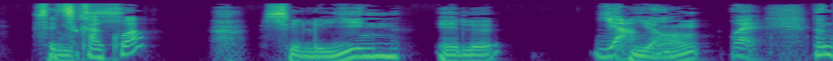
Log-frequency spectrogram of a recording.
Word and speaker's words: Yin: prononcer in in in alors faites attention parce qu'en français on le voit souvent écrit avec un G à la fin dit le yin et le yang non attention Yin ne s'écrit pas avec un G c'est y N et donc Yin et vous entendrez la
